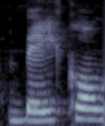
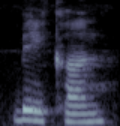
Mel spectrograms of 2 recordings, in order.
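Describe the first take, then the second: First: It is said with Brazilian Portuguese sounds. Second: It is said with English sounds. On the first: The speaker calls it wrong. "apesar da gente pronunciar bacon e achar que tá correto, não tá" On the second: The speaker calls it right. "A pronúncia correta é bacon"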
